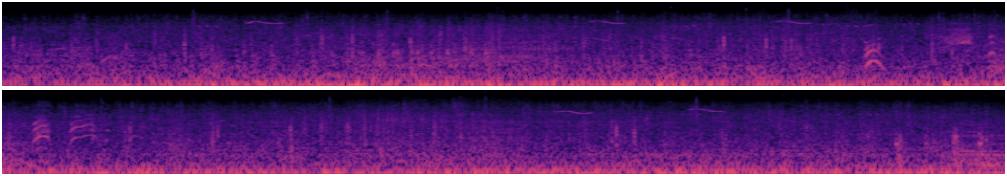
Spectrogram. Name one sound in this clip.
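Footsteps run quickly over dirt and grass.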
